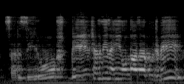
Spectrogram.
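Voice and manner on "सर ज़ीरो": low, soft pupil voice; student answer. Acted. Student answering sir's slab question, low student answer.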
